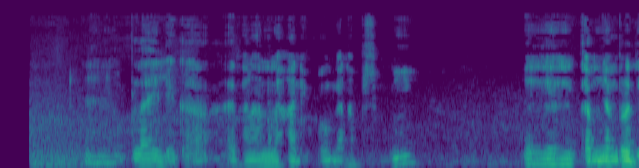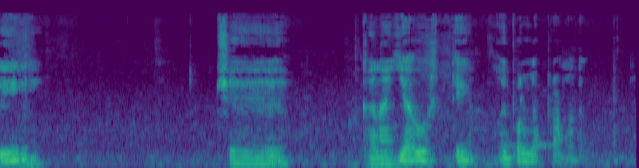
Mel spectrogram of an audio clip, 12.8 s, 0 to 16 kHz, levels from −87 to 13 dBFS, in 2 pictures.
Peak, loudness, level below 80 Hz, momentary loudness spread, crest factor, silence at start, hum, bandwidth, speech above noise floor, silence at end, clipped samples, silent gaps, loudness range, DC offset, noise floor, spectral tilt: -8 dBFS; -28 LUFS; -58 dBFS; 19 LU; 22 dB; 0.3 s; none; 11.5 kHz; 31 dB; 0 s; under 0.1%; none; 9 LU; under 0.1%; -59 dBFS; -5.5 dB/octave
